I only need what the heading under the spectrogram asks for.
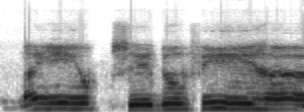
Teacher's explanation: Idgham bi gunnah ya. Idgham bi gunnah, sehingga ditahan 2 harokat.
